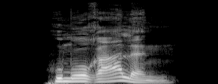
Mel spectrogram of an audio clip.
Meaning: inflection of humoral: 1. strong genitive masculine/neuter singular 2. weak/mixed genitive/dative all-gender singular 3. strong/weak/mixed accusative masculine singular 4. strong dative plural
- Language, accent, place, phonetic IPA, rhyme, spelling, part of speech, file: German, Germany, Berlin, [humoˈʁaːlən], -aːlən, humoralen, adjective, De-humoralen.ogg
